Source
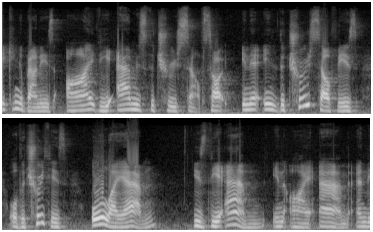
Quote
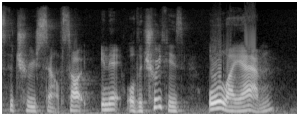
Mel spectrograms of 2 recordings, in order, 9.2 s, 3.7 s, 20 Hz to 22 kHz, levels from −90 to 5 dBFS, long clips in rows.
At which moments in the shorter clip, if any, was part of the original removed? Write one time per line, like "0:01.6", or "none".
0:01.5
